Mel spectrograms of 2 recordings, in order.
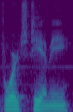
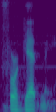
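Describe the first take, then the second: First: The last part is spelled out letter by letter. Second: It is read as the words forget me. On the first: "Some people say Forge T M E" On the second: "it is actually Forget Me"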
